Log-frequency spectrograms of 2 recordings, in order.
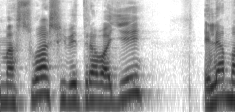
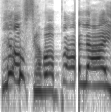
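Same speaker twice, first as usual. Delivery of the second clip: annoyed retort; 11 semitones higher than usual. Retold or imitated. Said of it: "Et je lui ai dit".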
